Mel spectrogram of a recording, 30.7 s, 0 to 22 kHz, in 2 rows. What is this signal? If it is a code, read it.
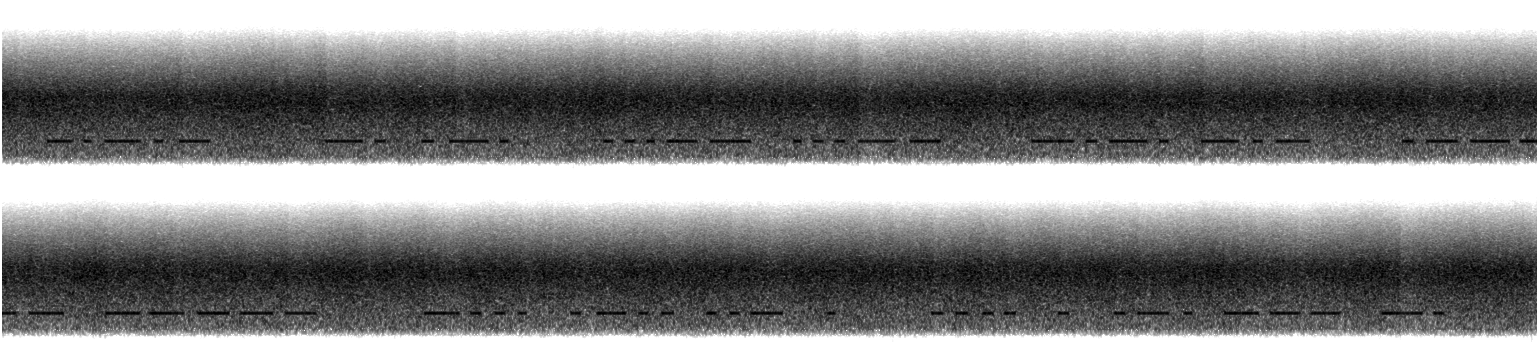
Morse code, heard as a keyed tone, hand-sent with a straight key, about 11 wpm, 580 Hz, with heavy radio static. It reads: <KA> NR 33 CK 10 BLUE HERON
